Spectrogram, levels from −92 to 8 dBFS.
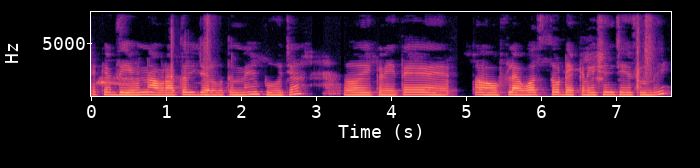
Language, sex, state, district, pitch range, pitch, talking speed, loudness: Telugu, female, Telangana, Hyderabad, 210-225 Hz, 215 Hz, 95 wpm, -17 LUFS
